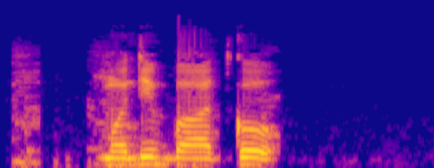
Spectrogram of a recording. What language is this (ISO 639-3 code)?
xka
